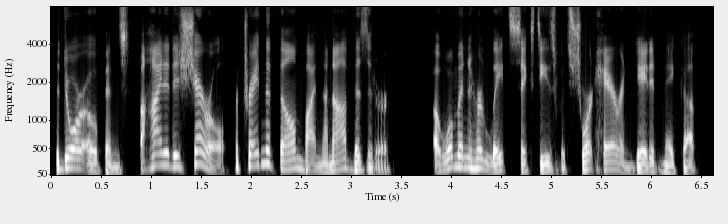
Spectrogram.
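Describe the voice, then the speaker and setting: Man, screenplay narrator, expressive intonation, scripted delivery, dry recording. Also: mid-range voice, brisk, no room sound, low-quality recording. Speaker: writer and narrator.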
